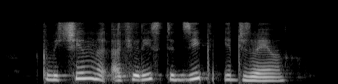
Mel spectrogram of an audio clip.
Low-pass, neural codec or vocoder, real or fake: 7.2 kHz; codec, 16 kHz, 0.5 kbps, X-Codec, HuBERT features, trained on balanced general audio; fake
